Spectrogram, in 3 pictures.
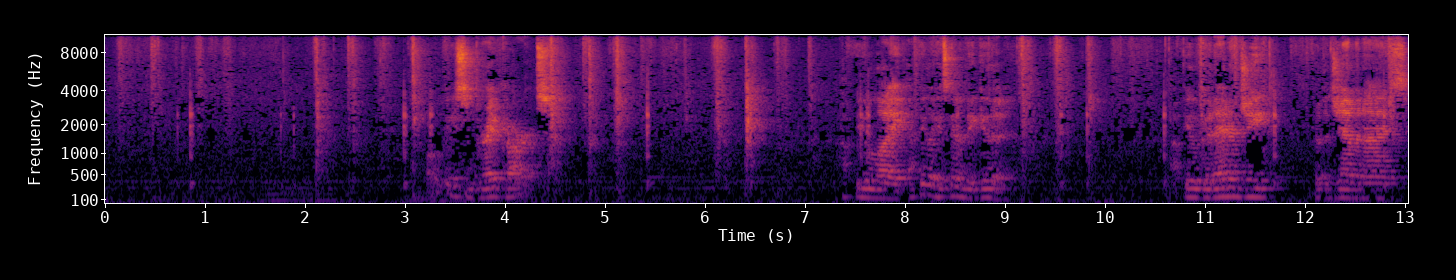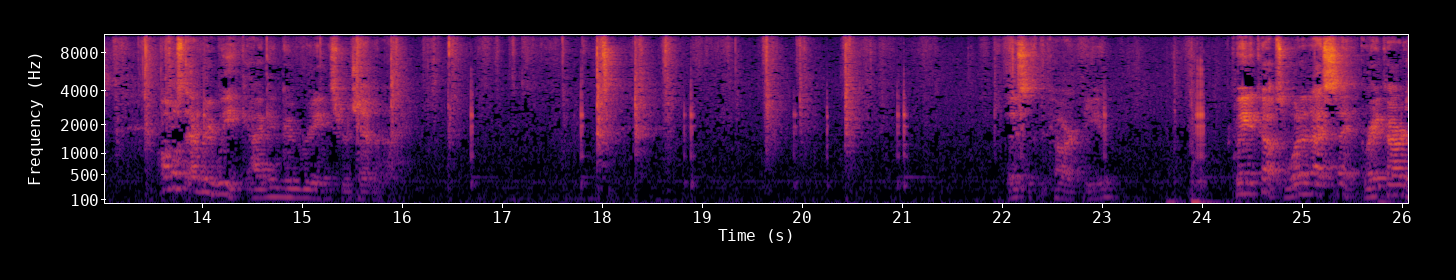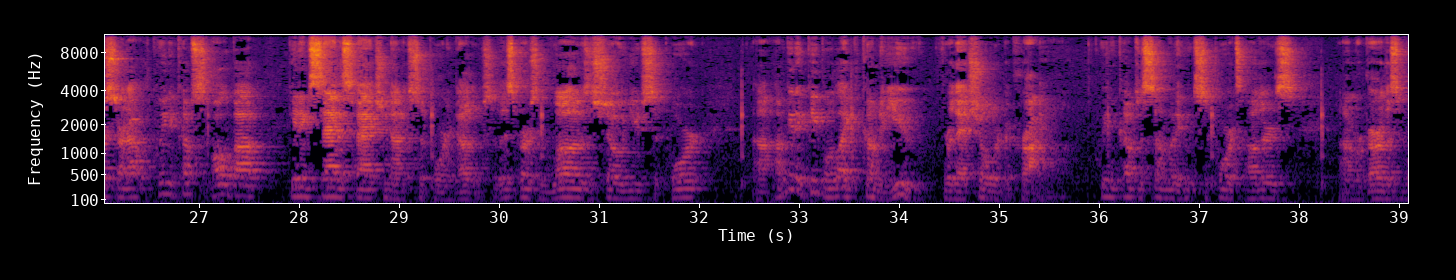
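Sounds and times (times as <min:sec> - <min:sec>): cards being shuffled: 0:00.0 - 0:22.4.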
